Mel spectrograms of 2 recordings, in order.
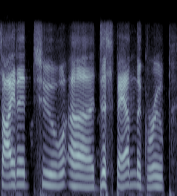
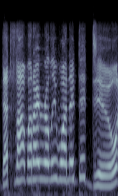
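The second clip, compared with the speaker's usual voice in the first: exasperated protest; 5 semitones higher than usual. Retold or imitated. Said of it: "I'm like".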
